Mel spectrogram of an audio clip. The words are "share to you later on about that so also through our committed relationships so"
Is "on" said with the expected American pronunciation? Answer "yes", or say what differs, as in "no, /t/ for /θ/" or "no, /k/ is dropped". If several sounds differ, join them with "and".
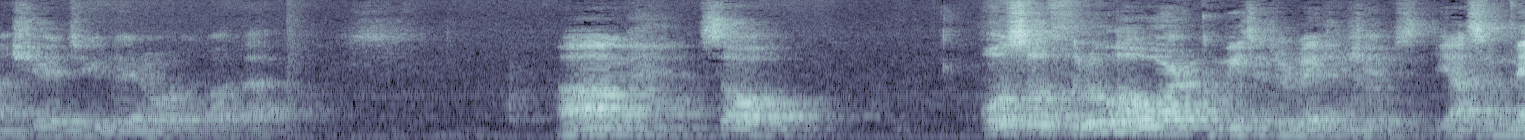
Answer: no, /l/ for /n/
